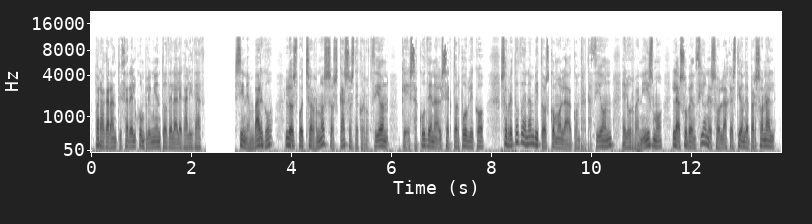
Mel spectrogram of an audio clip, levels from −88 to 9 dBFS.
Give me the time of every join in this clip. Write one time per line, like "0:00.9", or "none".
none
